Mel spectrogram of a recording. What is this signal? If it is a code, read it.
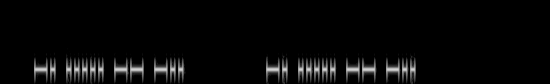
Morse code, heard as a keyed tone, about 30 wpm, 700 Hz. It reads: N5MD N5MD
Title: USA Call Signs - 4 Characters - Repeated 2x - 30wpm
